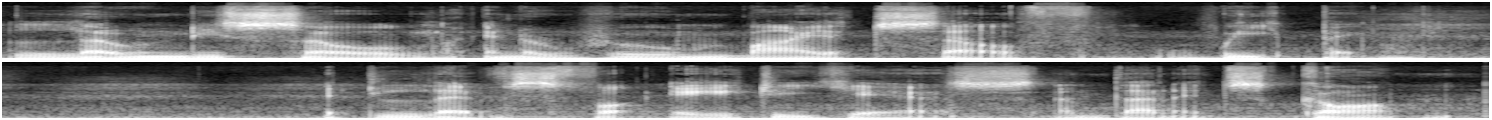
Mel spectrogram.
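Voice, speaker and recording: A man reading dark game narration as a dramatic script, grave, deliberate and ominous. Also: extremely low pitch, level tone, vocal fry, a little hiss or hum. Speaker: amateur voice actor.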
